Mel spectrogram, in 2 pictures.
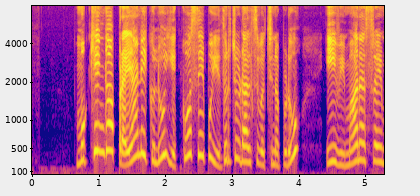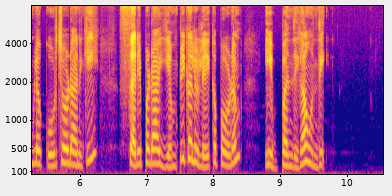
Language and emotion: Telugu, disgusted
